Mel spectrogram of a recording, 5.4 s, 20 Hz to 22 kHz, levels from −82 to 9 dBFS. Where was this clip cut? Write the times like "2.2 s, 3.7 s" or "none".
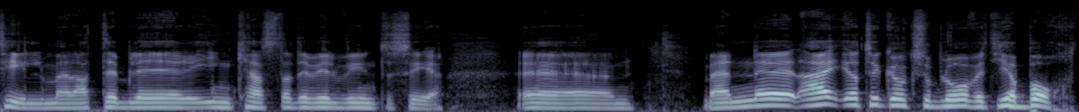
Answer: none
